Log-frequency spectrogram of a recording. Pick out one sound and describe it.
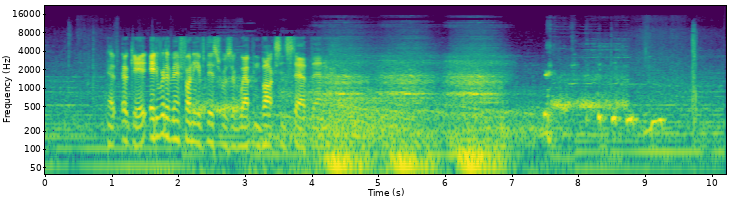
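A young man talks with animation into a close headset microphone.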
